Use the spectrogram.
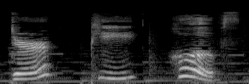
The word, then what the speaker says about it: Derpy Hooves: when defending Rainbow Dash say it with me der P Hooves it's not that hard to remember it's only three syllables 11 letters two words I do my best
